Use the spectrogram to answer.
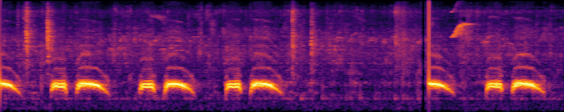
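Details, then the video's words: Spotted dove calling steadily, each phrase a short flat coo followed by a longer arched, mellow coo, repeated about once a second over several phrases with brief pauses; a soft click and a faint high squeak also heard. "Tekukur lulut gacor"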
